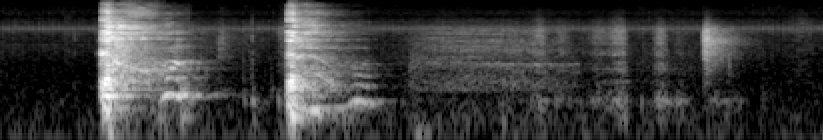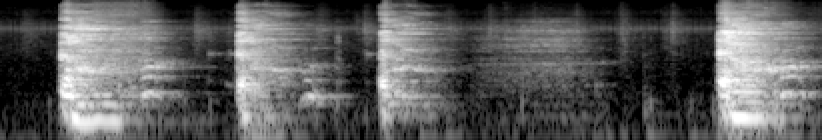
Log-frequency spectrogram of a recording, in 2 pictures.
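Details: Six separate harsh coughs with pauses, some in quick pairs, plus faint throat noise in a quiet room, from a person coughing while trying to work and feeling rather hot.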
